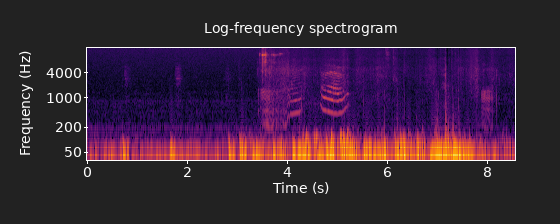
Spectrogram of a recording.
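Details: Domestic cat under an air conditioner switched on as the weather turns cold, giving two short, wavering meows in the middle, then a faint third near the end, over steady low rumbling and handling noises.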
